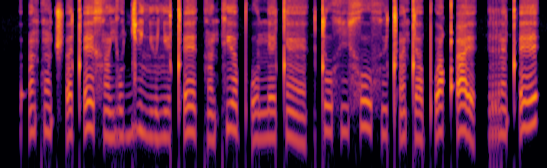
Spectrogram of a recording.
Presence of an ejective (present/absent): present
